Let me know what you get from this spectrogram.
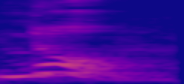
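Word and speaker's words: know: kite মানে হচ্ছে ঘুড়ি নো কে এন ও ডাব্লিউ নো নো মানে হচ্ছে জানা এখানে কে টা সাইলেন্ট আকারে আছে আছে এটার এক্সট্রা কোন রুলস নেই শুধু মনে রাখতে হবে নাইফ কে এন আই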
